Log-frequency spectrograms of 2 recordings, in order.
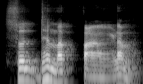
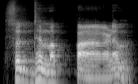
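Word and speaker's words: सुद्धमप्पाणं: शुद्धमप्पाणम, आधा द ध, आधा प पूरा प। शुद्धमप्पाणम, शुद्धमप्पाणम।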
